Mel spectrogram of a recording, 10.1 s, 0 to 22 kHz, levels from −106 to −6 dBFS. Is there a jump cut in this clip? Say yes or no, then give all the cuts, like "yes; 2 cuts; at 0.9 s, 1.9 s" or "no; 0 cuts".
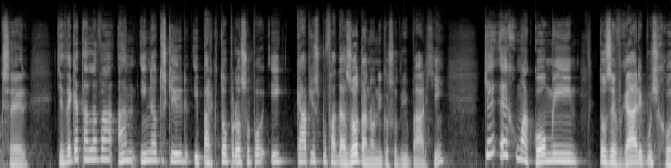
no; 0 cuts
